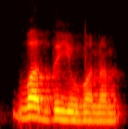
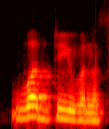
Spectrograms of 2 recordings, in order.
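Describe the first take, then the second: No difference in how they are said.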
